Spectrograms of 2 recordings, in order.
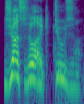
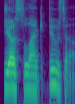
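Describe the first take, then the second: First: It is said without the character's voice. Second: It is said in the character's put-on voice.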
